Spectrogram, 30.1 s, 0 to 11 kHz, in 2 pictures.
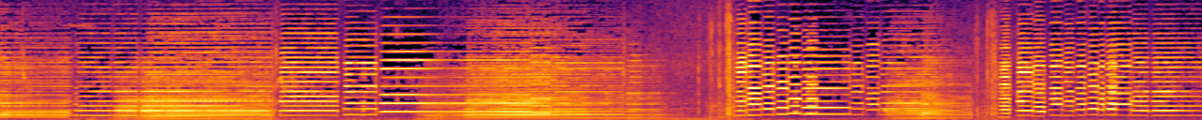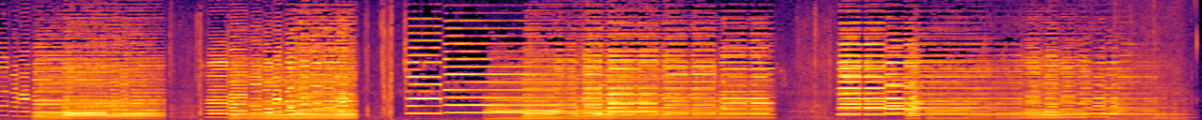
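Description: A solo bandoneón, a vintage instrument of a kind built only until 1939, playing tango. It moves between held chords and fast runs of notes, with a few brief breaks, and cuts off abruptly at the very end.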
